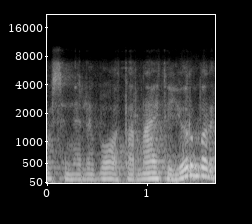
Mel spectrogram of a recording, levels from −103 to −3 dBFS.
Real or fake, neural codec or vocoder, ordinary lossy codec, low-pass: real; none; Opus, 16 kbps; 7.2 kHz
